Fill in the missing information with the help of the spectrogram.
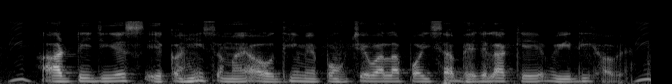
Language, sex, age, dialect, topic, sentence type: Bhojpuri, male, 18-24, Northern, banking, statement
